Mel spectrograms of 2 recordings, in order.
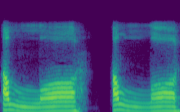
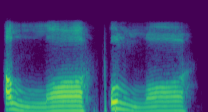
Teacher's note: it's an elevation of the base of the tongue to make it heavy so say Allah you do not have to round your lips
